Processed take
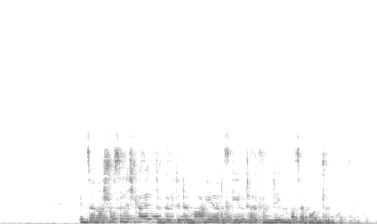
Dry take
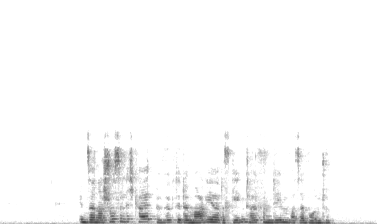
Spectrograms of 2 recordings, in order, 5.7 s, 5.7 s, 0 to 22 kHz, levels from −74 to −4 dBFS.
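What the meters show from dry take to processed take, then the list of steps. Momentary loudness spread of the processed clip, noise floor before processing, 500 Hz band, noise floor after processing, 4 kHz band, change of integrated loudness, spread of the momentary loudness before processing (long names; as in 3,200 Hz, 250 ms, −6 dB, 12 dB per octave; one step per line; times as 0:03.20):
5 LU, −60 dBFS, −9.0 dB, −64 dBFS, −8.0 dB, −9.0 dB, 6 LU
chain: on a send: delay that swaps between a low-pass and a high-pass 195 ms, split 860 Hz, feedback 54%, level −10.5 dB
on the sum: brickwall limiter −26.5 dBFS, peak gain reduction 11.5 dB
level −4.5 dB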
